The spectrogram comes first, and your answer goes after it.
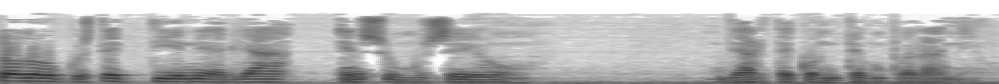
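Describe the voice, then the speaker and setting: A man speaks at a fairly slow pace with vocal fry and a dark, mellow tone. His pitch swings very widely. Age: 80s+. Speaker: priest. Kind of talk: TV interview.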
